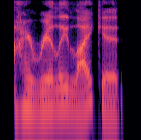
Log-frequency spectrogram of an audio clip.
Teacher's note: you stress the word really to show emotion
